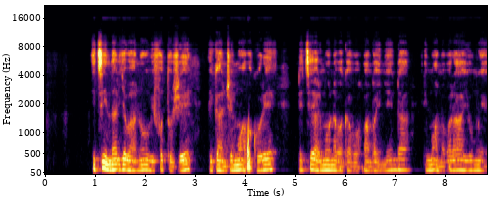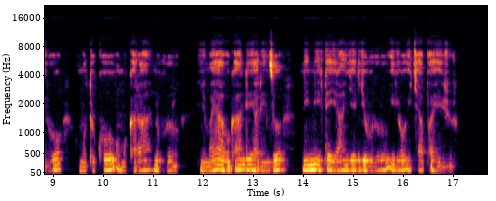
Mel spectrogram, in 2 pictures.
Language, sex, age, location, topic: Kinyarwanda, male, 25-35, Huye, health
